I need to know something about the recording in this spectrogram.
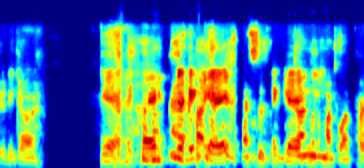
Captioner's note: laughs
